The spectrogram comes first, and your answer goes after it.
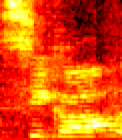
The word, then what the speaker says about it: Siegel: Seagull or Siegel? Siegel.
